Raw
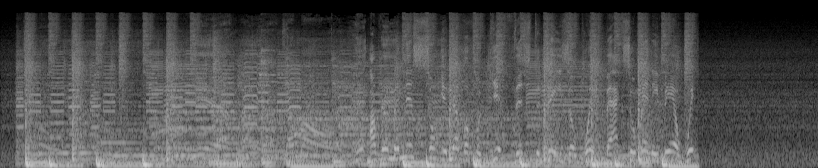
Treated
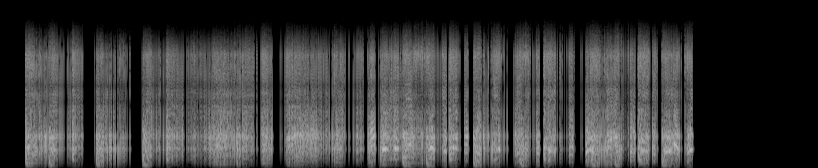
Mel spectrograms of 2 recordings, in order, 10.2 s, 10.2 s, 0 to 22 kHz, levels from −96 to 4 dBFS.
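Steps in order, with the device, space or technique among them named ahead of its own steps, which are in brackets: hand-held game console (bit crusher 4-bit; cabinet simulation 420–5900 Hz, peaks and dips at 460 Hz +7 dB, 760 Hz +9 dB, 1.1 kHz -4 dB, 1.8 kHz -9 dB, 2.7 kHz -10 dB, 5.7 kHz +6 dB); 1.16–2.92 s: treble shelf 8.3 kHz -10.5 dB; trim -2.5 dB

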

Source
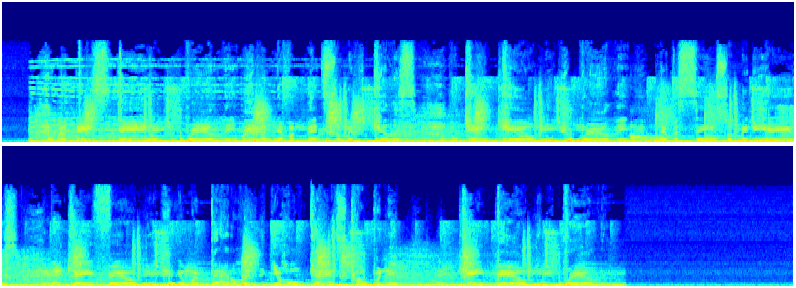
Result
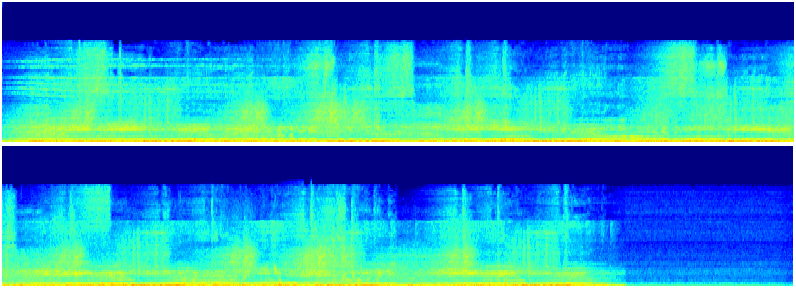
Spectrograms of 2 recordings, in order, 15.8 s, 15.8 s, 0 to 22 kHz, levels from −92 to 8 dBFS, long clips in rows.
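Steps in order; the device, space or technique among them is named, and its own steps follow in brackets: reverse reverb (reverse; reverberation RT60 1.8 s, pre-delay 74 ms, DRR -2.5 dB; reverse)

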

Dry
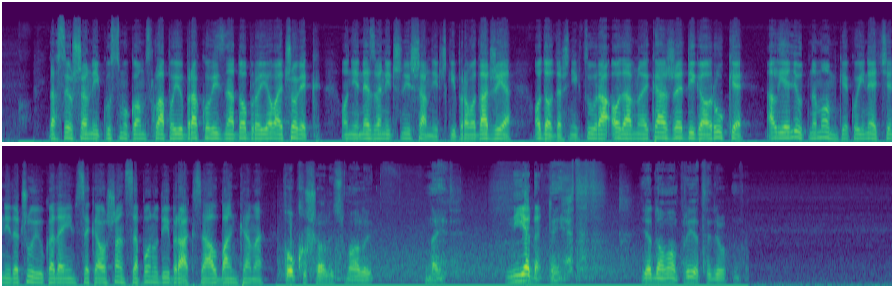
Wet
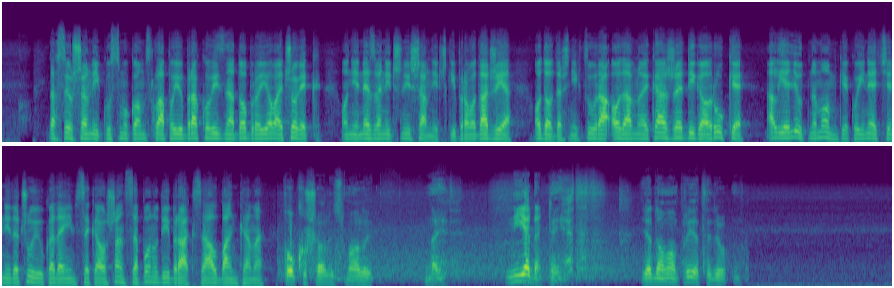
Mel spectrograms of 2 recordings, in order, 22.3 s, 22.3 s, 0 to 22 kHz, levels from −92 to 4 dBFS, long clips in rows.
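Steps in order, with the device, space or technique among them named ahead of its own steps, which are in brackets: car door speaker (cabinet simulation 84–6900 Hz, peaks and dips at 180 Hz -7 dB, 1.9 kHz +4 dB, 5.4 kHz +5 dB)

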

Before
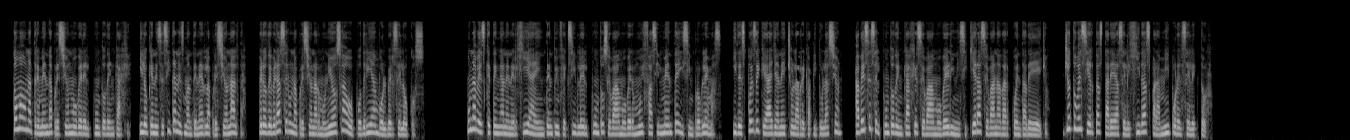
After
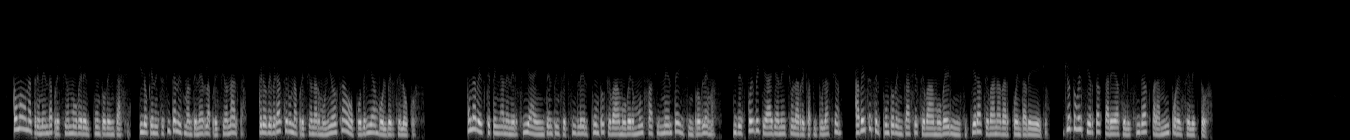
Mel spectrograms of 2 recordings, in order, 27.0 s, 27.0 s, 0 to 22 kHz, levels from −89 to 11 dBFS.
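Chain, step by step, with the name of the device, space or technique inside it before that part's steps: envelope filter bass rig (touch-sensitive low-pass 560–1300 Hz down, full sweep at -27.5 dBFS; cabinet simulation 88–2000 Hz, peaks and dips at 200 Hz -5 dB, 390 Hz -8 dB, 850 Hz -4 dB)

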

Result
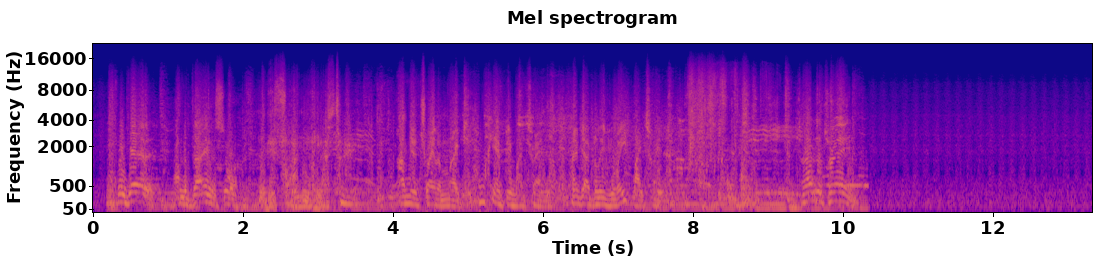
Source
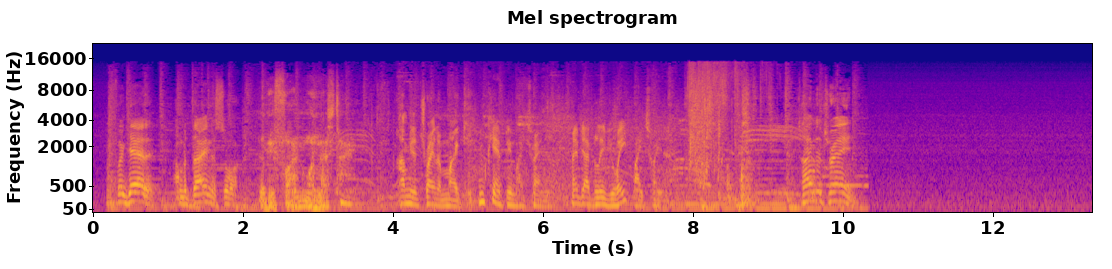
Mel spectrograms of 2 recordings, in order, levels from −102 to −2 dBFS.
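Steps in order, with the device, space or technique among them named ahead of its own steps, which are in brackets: overdriven rotary cabinet (valve stage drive 28 dB, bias 0.5; rotary cabinet horn 7 Hz); Bessel low-pass 9.3 kHz, order 2; bass shelf 70 Hz -9 dB; trim -5.5 dB

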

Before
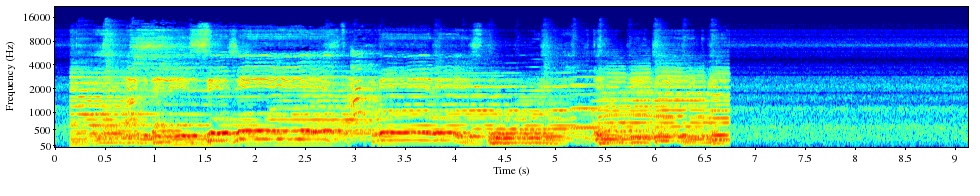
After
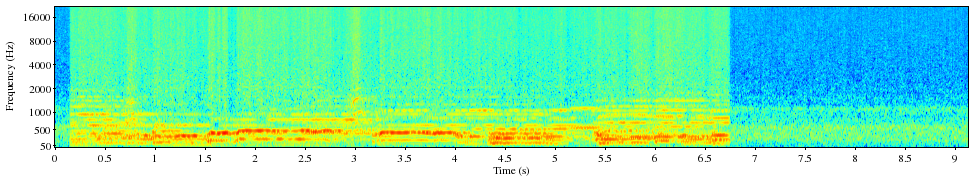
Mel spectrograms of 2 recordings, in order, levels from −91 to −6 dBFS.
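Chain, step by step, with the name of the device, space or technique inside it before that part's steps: early CD player with a faulty converter (jump at every zero crossing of -31.5 dBFS; sampling jitter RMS 0.13 ms); trim -4.5 dB

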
